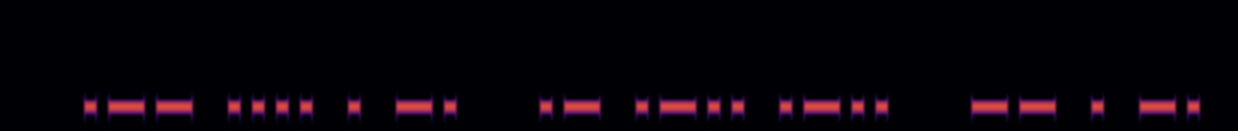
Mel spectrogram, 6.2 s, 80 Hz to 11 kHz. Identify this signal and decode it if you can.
Morse code, heard as a keyed tone, about 20 wpm, 600 Hz. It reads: WHEN ALL MEN
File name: CW / Practice / If20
